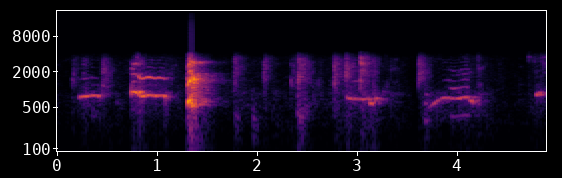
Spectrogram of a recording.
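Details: Three Cocker Spaniels begging to be taken for a walk: short high whines and yips in scattered bursts, with one louder sharp bark near the middle, separated by brief silences.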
